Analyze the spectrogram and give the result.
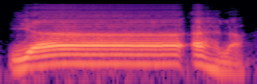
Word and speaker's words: يا أهل: إذن لاحظ يا أخي الكريم في الآية 19 في أولها قوله تعالى يا أهلا، هذه أصلها يا أهلا يعني بألفين، ألف يا وألف أهلا،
